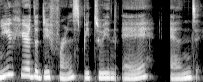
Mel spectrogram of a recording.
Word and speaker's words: ㅣ: Your mouth is a bit open and your tongue touches just behind your lower front teeth. Say it with me. E E.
